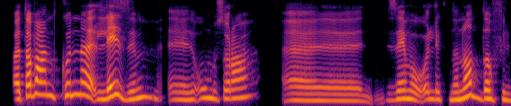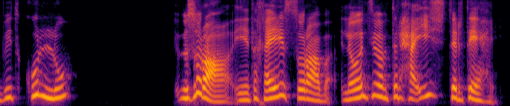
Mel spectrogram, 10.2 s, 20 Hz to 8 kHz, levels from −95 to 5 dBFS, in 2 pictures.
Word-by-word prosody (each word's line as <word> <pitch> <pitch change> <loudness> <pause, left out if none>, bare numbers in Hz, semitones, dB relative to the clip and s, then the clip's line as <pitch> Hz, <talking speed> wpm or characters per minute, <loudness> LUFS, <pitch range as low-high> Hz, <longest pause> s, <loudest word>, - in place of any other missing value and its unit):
فطبعًا 315 +6 +3
كنا 335 -1 0
لازم 260 +2 +1 0.2
آآ 205 0 -6
نقوم 250 +4 -3
بسرعة 255 - -4 0.2
آآ، 180 -3 -6 0.2
زي 225 +5 -1
ما 230 - +1
باقول 215 - -5
لِك، 215 -2 -6
ننضف 235 - +1
البيت 240 +7 -4
كله. 295 -1 +2 1.1
بسرعة، 150 -10 +6
يعني 195 +1 -3
تخيَّلي 245 +6 +3
السرعة 240 - +1
بقى، - - -13
اللي 215 - -1
هو 240 - +4
أنتِ 295 +3 0
ما 300 - +3
بتلحقيش 290 +5 -1
ترتاحي. 200 - 0
240 Hz, 145 wpm, -21 LUFS, 200-285 Hz, 1.1 s, بسرعة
